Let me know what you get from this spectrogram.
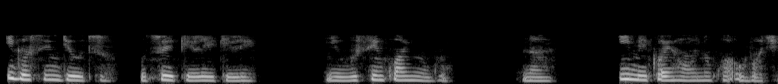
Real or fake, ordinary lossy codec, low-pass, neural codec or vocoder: real; AAC, 16 kbps; 7.2 kHz; none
